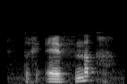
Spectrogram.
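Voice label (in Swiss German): "effner", Haut Rhin; vin; décapsuleur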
